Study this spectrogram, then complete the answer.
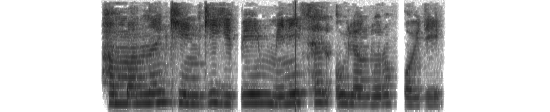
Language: Uyghur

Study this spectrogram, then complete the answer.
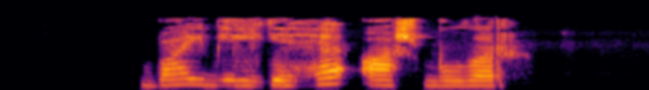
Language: Bashkir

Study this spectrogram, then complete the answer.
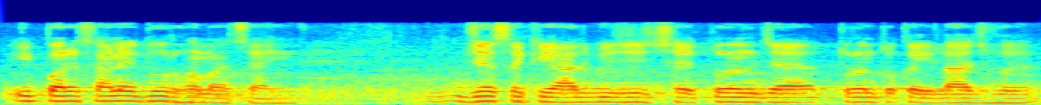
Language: Maithili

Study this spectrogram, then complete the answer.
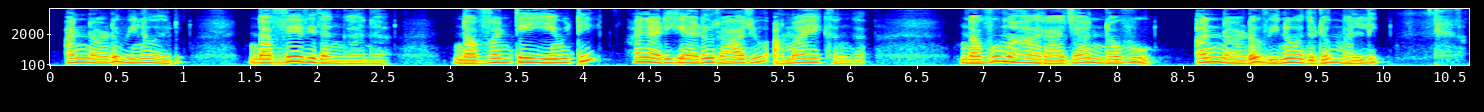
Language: Telugu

